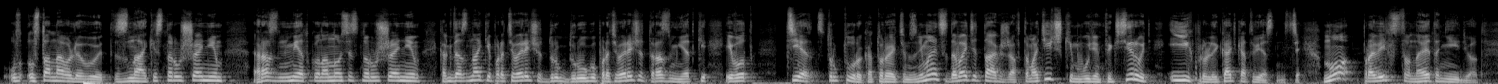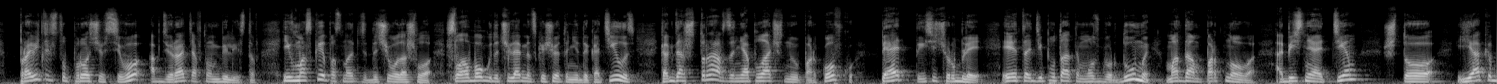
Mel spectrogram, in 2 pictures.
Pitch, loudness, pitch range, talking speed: 150 Hz, -21 LUFS, 130-175 Hz, 150 wpm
